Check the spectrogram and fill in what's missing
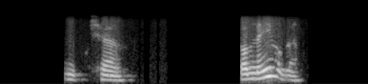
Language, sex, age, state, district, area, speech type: Hindi, female, 30-45, Uttar Pradesh, Varanasi, rural, conversation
